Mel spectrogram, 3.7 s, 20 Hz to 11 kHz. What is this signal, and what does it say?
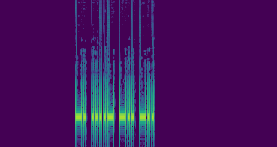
Morse code, heard as a keyed tone, about 46 wpm, 700 Hz. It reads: N4DD
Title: Easy Call Signs Repeated 3x - 45wpm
